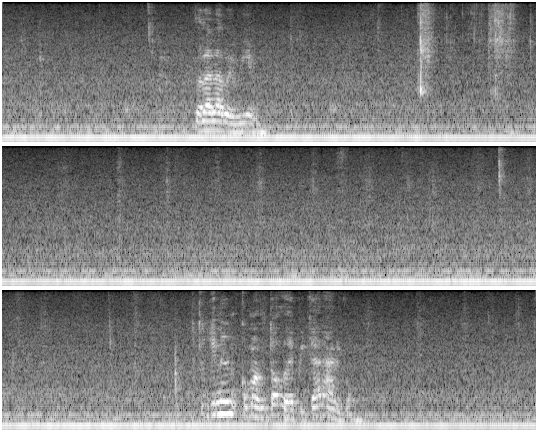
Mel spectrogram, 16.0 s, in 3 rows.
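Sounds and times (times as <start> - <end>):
steady low hum: 0.0 - 16.0
lettuce being bitten and chewed: 3.7 - 5.4.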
